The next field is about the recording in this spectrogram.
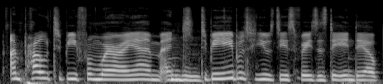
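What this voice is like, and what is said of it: Irish Kerry accent. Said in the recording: “maybe Kerry people and Irish people as well ... she said, oh my God, I love your accent so much”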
